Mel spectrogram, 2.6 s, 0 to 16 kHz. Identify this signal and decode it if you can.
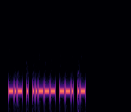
Morse code, heard as a keyed tone, about 40 wpm, 700 Hz. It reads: KE2GA
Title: USA Call Signs - 5 Characters - Repeated 3x - 40wpm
